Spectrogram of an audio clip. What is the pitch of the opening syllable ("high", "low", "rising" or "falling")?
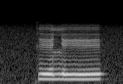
high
